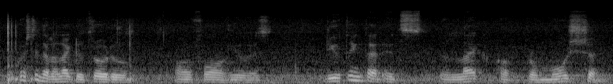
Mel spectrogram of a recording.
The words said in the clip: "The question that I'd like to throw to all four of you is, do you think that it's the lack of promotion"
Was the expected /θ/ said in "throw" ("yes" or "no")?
no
